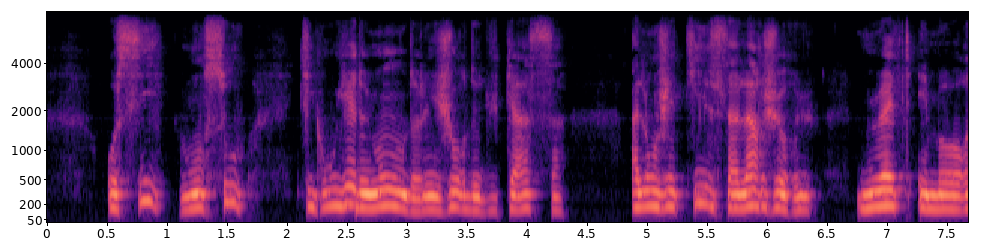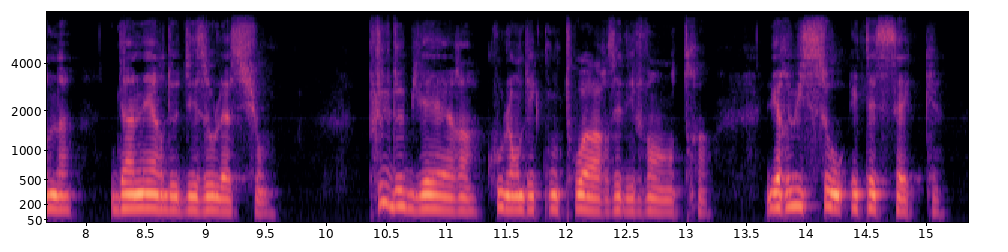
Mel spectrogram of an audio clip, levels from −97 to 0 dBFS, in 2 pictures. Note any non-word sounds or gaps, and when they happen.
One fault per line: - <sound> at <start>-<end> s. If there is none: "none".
none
